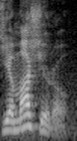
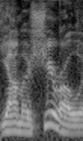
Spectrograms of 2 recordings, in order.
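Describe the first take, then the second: First: It is said with a Japanese accent. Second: It is said with an American accent. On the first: "if you listen especially when the Amazoness says it" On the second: "in American pronunciation"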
